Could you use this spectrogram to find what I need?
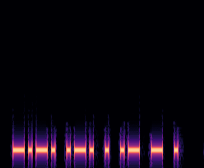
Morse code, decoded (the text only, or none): CREATE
